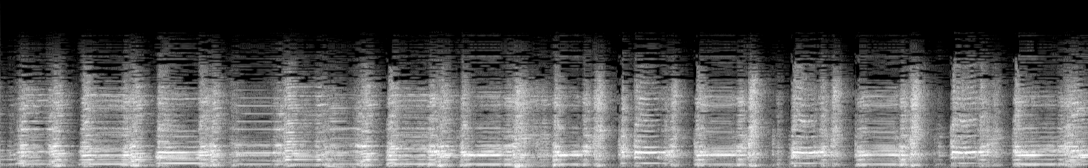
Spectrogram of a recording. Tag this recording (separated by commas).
Music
